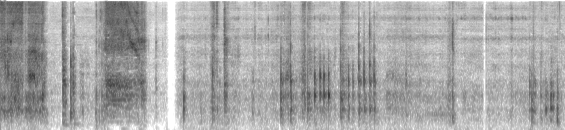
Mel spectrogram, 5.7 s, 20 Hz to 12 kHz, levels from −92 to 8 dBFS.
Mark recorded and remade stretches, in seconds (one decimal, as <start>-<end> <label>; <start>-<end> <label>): 0.0-0.5 remade; 0.5-1.8 recorded; 1.8-5.7 remade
